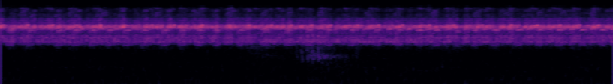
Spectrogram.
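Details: A quiet rural night during rice-planting season, filled with a continuous shimmering chorus of calling frogs giving mating calls, high and unbroken, with one brief lower croak midway.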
